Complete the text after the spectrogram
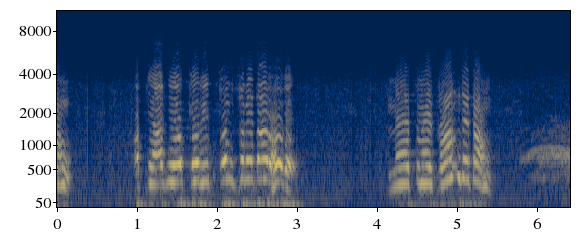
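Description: A man speaks loudly and forcefully, heard through an old, thin-sounding recording.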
